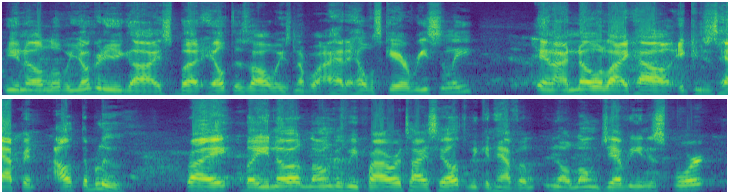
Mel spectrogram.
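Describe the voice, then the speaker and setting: A man's voice: medium pitch, fairly even intonation, quick pace. A man in his forties from California, a bodybuilding coach, talking casually in an interview and often adding "you know" and "right?". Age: 40s.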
